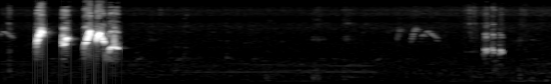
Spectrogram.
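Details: Decoy female Red-whiskered bulbul giving sổ bọng căng song, meant for training and luring bulbuls: a loud, rapid phrase of four ringing, chirpy notes, then near silence and a fainter short phrase at the end.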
